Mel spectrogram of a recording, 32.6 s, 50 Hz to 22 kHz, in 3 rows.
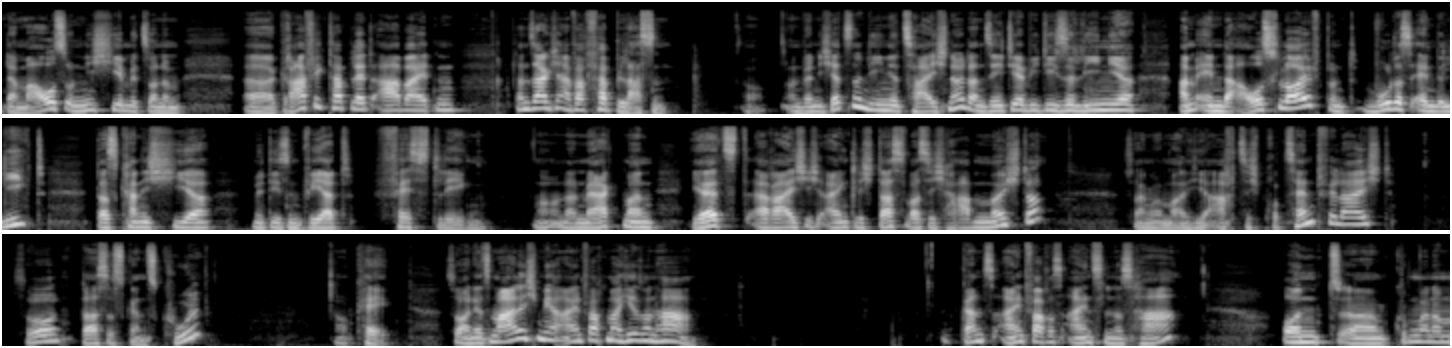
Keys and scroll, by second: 8.9 super+z, 12.2 6, 14.3 0, 16.8 super+z, 20.3 0, 20.4 Return, 23.6 super+z.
